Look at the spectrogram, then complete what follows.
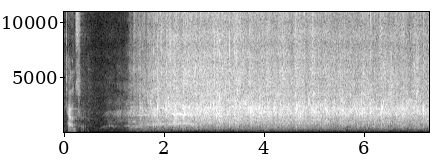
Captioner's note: audience applause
